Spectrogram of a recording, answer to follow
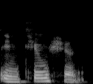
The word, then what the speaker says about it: intuition: you pronounce intuition, Okay. and I see there's a script here, so it's something like intuition. Is Intuition. it? Yeah. And the stress should be in the middle.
